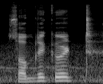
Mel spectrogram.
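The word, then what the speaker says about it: sobriquet: ठीक है, तो ये क्या होते हैं, सोब्रिक्वेट प्रोनाउंस एस्ट सोब्रिके।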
